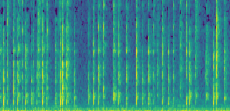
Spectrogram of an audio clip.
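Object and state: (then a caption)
Plastic makeup compact. Long nails rapidly tap and scratch the surface and edges of a closed, small square Barbie-branded plastic blush compact with a gold metallic rim, held up in front of the microphone. The result is a quick series of sharp, dry clicks with bright, crisp tops and almost no ring, mixed with soft scratching between the taps over a faint low background hum.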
